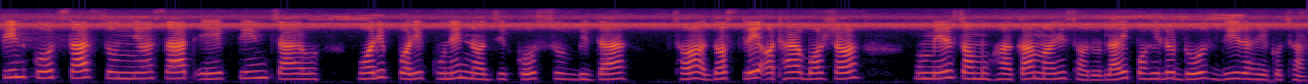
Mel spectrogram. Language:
Nepali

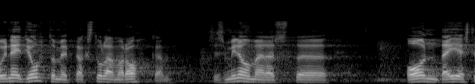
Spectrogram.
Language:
Estonian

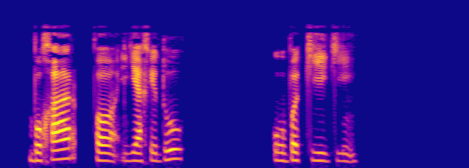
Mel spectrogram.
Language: Pashto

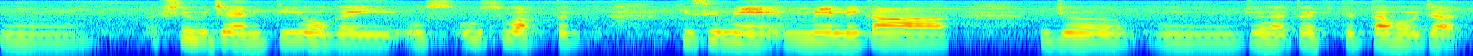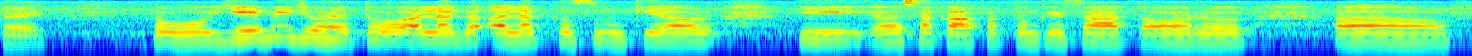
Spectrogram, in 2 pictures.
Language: Urdu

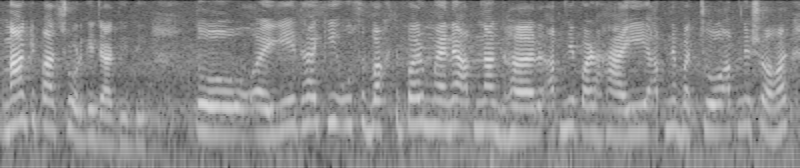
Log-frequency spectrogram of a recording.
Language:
Urdu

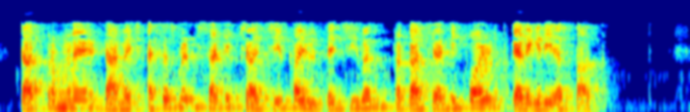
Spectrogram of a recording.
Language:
Marathi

